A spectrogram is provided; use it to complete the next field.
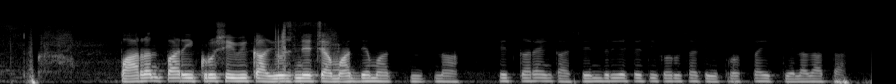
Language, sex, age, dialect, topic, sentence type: Marathi, male, 18-24, Southern Konkan, agriculture, statement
